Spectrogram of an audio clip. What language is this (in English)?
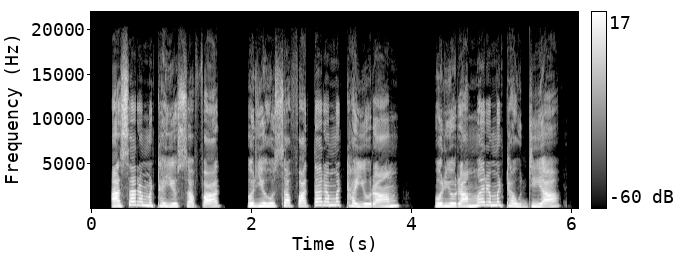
Mandeali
